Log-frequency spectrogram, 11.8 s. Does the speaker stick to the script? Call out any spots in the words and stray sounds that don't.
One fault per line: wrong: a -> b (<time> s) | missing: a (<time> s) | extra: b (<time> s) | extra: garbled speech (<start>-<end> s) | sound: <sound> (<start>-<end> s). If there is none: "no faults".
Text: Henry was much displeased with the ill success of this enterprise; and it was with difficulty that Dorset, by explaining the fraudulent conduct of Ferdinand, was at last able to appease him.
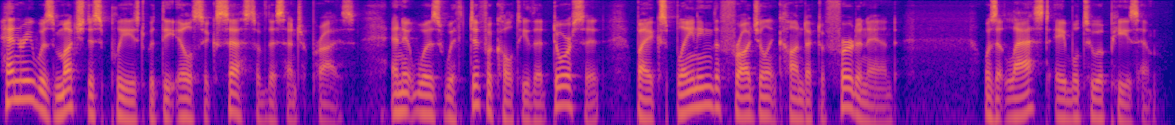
no faults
